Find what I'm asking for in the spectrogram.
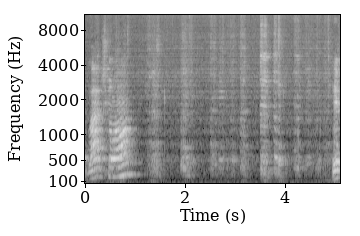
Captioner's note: static playback transmitting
